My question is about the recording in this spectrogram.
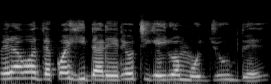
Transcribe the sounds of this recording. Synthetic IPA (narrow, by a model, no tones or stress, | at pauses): eɾawɔðɛkweɦidaɾeɾeotiɣeiɾwamod͡ʒuːbɛ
